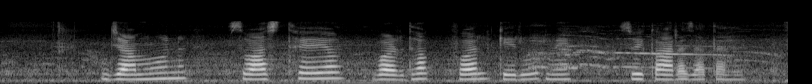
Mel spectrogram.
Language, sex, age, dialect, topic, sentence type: Hindi, female, 25-30, Marwari Dhudhari, agriculture, statement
